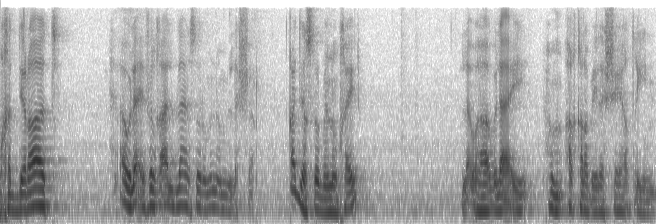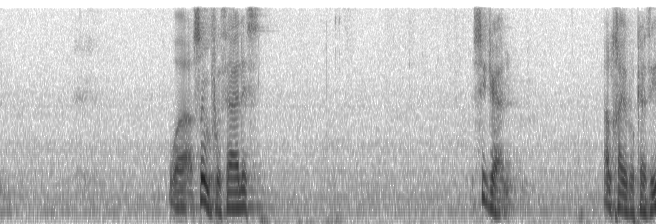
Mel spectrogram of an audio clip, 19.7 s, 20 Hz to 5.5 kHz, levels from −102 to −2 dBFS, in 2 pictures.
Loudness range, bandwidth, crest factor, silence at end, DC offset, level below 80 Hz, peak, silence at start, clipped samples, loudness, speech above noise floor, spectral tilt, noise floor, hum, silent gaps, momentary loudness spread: 8 LU; 5.2 kHz; 20 dB; 0 s; under 0.1%; -60 dBFS; -12 dBFS; 0 s; under 0.1%; -31 LUFS; 27 dB; -9 dB/octave; -57 dBFS; none; none; 18 LU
